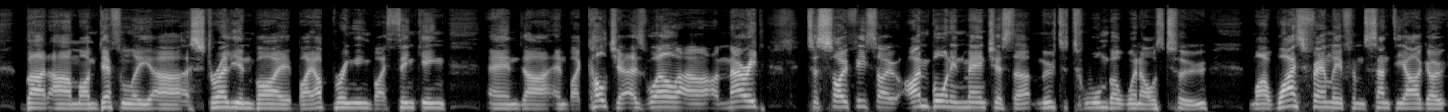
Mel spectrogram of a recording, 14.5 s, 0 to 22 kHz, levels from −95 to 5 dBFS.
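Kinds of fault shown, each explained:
Noise suppressor applied to music or sounds: A suppressor built for speech is running the whole time, so it treats anything steady, along with the room and the tails, as noise and pulls it down. You can hear the level swing by something like 10 dB as it opens and clamps. Sharp onsets get through fine, but sustained parts and decays keep sinking, which gives the clip a pumping, fluttery, thinned-out feel.
Sound cut by the noise suppressor: There are four spots where the suppressor mistakes real sound for noise and ducks it far harder than the rest. These are at 0.0 to 0.28 s (about 21 dB down), 4.45 to 4.89 s (about 18 dB), 7.58 to 8.08 s (about 18 dB) and 12.1 to 12.55 s (about 20 dB). Each dip lasts a few hundred milliseconds, and what's held or fading there just drops away.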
